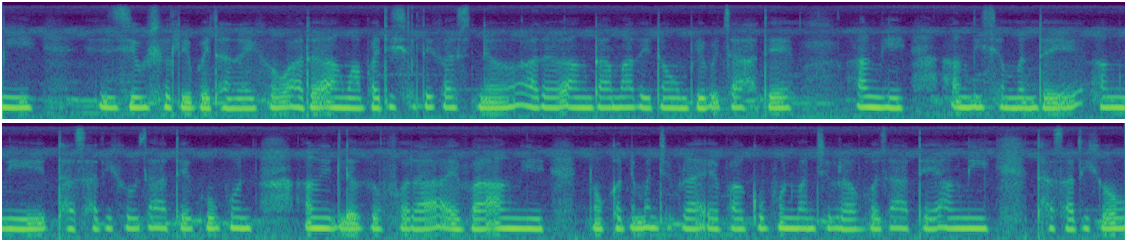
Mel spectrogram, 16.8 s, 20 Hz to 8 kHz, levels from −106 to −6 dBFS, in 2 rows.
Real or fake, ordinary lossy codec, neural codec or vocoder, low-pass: real; none; none; 7.2 kHz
